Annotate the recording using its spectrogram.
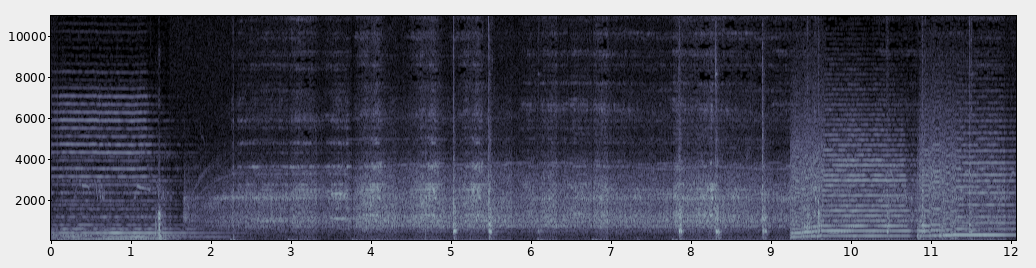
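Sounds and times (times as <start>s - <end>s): hammer blows on nails: 2.9s - 11.9s
sharp knocks: 7.8s - 9.8s.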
